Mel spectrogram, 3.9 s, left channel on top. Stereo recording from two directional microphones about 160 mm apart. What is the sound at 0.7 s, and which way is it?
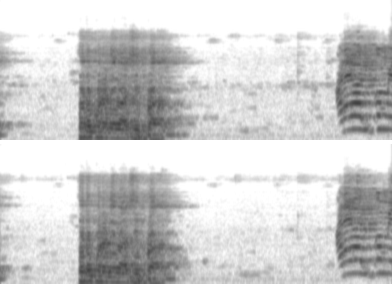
Speech, 25° right (ahead or behind).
